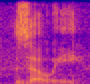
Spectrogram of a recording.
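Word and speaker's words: Zawe Ashton: russo also fantastic i i think it's pronounced zao ashton um i thought it was a performance i've never seen i was just like trying to read it out i thought it was away but yeah well some people say it's pronoun it's pronounced like bowie with a z zoe but uh a coalition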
